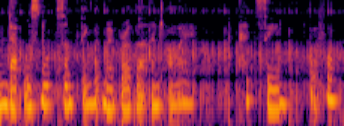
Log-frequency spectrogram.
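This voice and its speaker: A soft-spoken woman talks at a fairly slow pace with a fairly high pitch. Her intonation is fairly even, and there is noticeable background noise. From Australia. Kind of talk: ASMR personal story.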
